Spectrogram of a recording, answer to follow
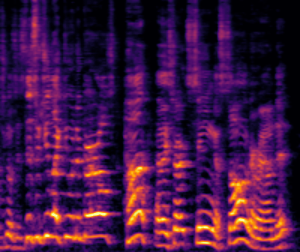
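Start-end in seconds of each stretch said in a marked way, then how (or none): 0.2-2.0 high, loud taunting demand; mock angry confrontation. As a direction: imitate her attacking him with the question. Acted woman confronting the man.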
